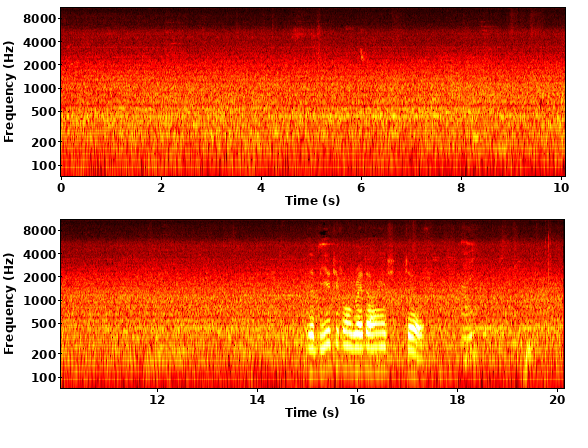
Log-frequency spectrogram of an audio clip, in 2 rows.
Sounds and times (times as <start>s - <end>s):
Speech: 15.0s - 17.4s, 18.1s - 18.4s.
